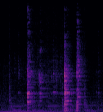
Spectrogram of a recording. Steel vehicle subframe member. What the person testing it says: will the other side rattle? It looks like this, and there's no more rattle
